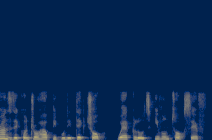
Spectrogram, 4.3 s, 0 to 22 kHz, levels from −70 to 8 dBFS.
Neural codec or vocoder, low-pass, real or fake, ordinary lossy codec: codec, 16 kHz, 1 kbps, X-Codec, WavLM features, trained on Multilingual LibriSpeech; none; fake; none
